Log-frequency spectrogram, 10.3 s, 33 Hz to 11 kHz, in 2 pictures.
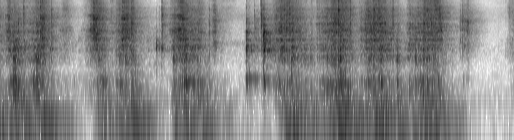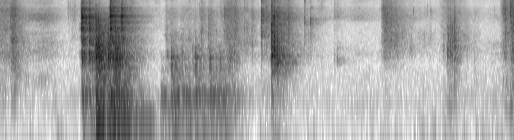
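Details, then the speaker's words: VW transaxle bell housing being ground out to clear an upgraded 12-volt flywheel, after three rounds of grinding: the hand-spun flywheel scrapes in rough bursts at a couple of small remaining spots. "same thing we're just going to spin this thing you can hear it grinding just in a couple of small spots now so we should be should be getting pretty close to finishing this up"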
